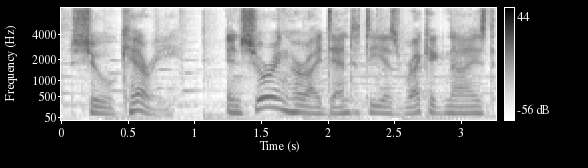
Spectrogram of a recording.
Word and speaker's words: Sha'Carri: Unapologetic attitude extends to correcting those who mispronounce her name it's Shu kry uring her identity is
